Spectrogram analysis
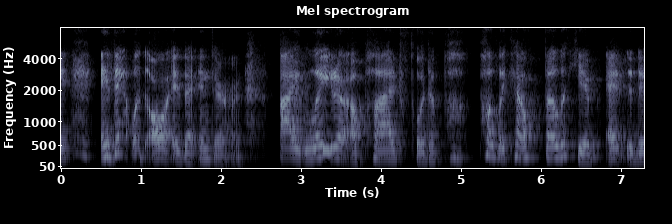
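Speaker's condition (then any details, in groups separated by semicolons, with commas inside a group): Cerebral palsy; present since birth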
